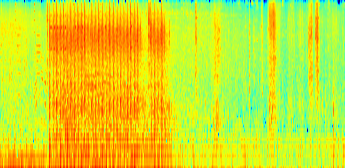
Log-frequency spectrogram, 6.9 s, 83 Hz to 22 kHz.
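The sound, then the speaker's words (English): Video game gunfire from a Beretta M9 semi-automatic pistol and an AK-74 assault rifle, opening with a loud, rapid burst of automatic fire lasting about two seconds, followed by scattered single shots. “Two rounds out of NPC wielding Beretta M9 semi-auto, AK-74 assault rifle.”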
